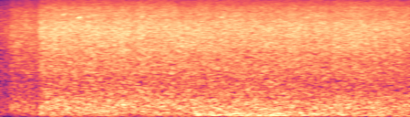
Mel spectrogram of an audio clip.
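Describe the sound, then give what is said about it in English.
A roaring waterfall deep in the jungle pours in a dense, unbroken rush of white noise. It swells in within the first half second, then holds loud and steady with no voices. “A roaring waterfall somewhere deep in the jungle.”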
